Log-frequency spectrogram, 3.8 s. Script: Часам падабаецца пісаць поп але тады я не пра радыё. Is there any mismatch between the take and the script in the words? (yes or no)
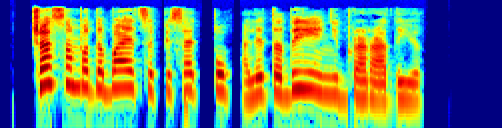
no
